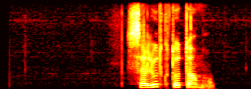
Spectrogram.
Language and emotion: Russian, neutral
